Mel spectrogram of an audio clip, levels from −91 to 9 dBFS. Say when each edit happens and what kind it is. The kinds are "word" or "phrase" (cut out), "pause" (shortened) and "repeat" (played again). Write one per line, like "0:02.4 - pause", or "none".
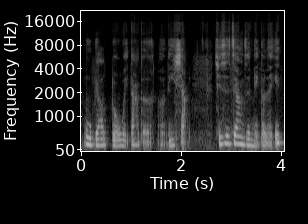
0:01.5 - pause
0:02.6 - pause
